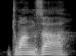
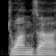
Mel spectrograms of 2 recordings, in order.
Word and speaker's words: Zhuangzi: dumb fat american tongue so i looked it up dwanza seems to be how it is pronounced um we'll do our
